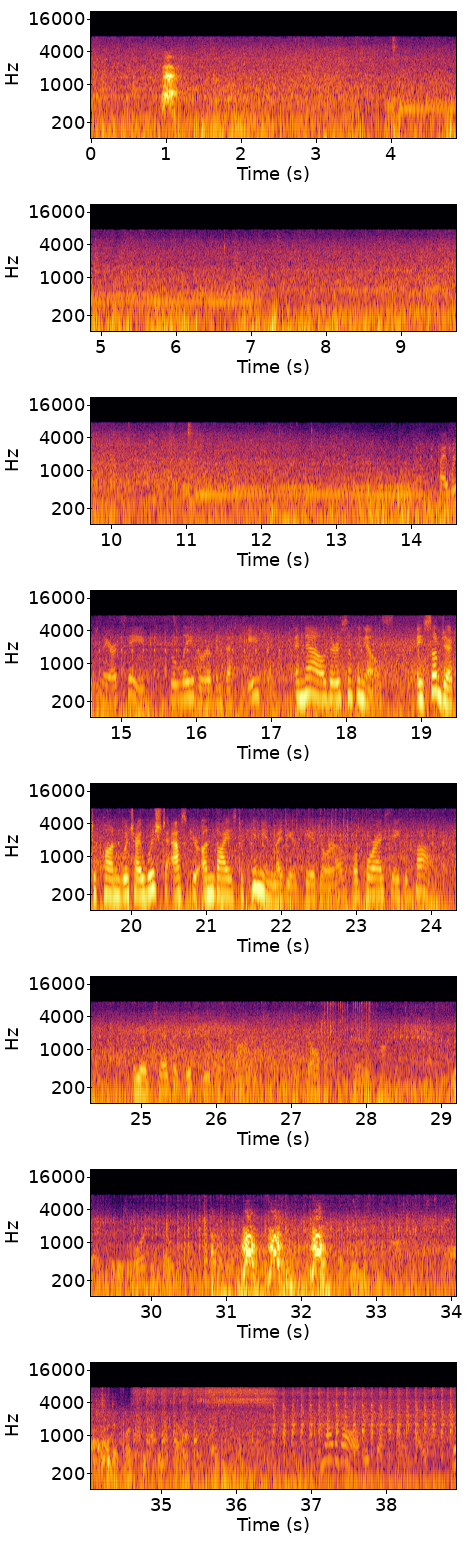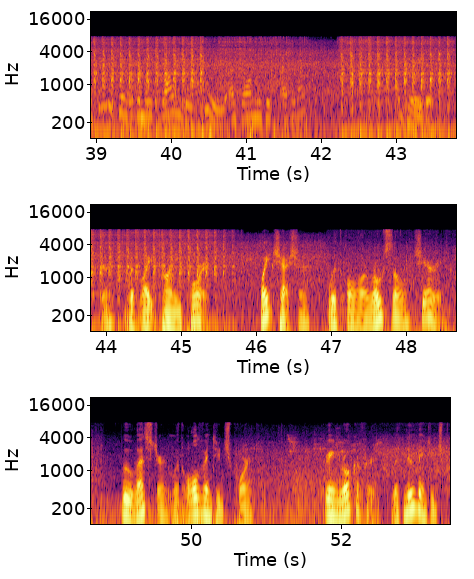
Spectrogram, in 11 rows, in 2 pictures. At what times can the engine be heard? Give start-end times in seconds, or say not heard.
0.0-45.9.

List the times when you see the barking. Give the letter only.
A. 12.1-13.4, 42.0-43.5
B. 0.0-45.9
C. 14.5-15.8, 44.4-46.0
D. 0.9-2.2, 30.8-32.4
D.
